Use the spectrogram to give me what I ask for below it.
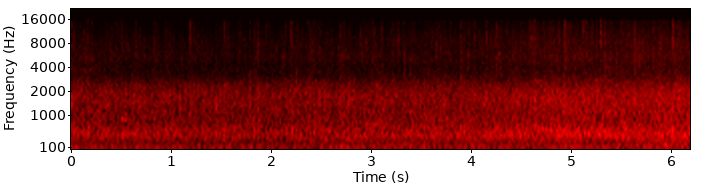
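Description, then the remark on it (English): Sustained applause from a large crowd of Republicans on the US House of Representatives floor as the Speaker of the House for the 118th Congress is elected, a dense, steady wash of clapping that holds level and swells slightly louder toward the end, with faint voices mixed in. “Republicans applauding following 22 days of chaos without a Speaker of the House.”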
